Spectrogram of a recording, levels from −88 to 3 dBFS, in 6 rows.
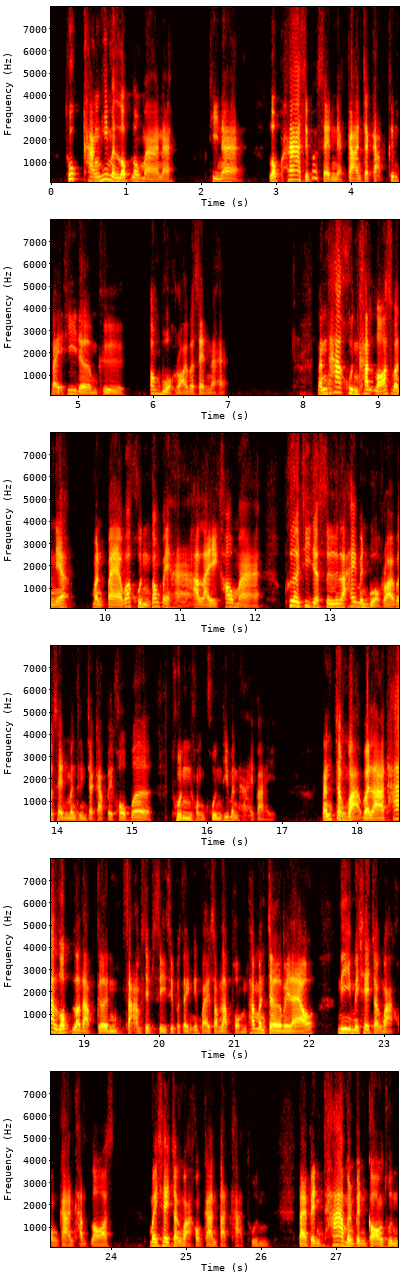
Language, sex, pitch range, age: Thai, male, 120-170 Hz, 20-39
